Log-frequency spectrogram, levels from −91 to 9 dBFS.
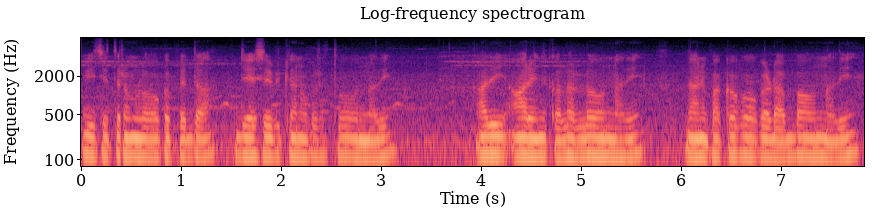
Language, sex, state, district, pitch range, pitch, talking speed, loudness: Telugu, male, Telangana, Mahabubabad, 110-115 Hz, 110 Hz, 120 wpm, -15 LUFS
